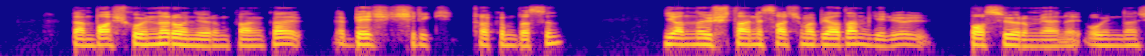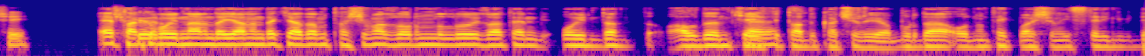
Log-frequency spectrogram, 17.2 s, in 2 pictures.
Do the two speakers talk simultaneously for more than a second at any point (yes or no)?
no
